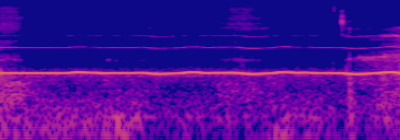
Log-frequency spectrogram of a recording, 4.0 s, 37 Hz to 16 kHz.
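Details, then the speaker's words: Minelab GPX 5000 metal detector with loss of depth, modifications stripped: touching the output gives only a faint high whistle and hiss, far weaker than expected; 4053 IC or mylar suspected. "so if I get in here and I touch the output there it makes a bit of a noise if you can hear that it should be dead quiet"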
